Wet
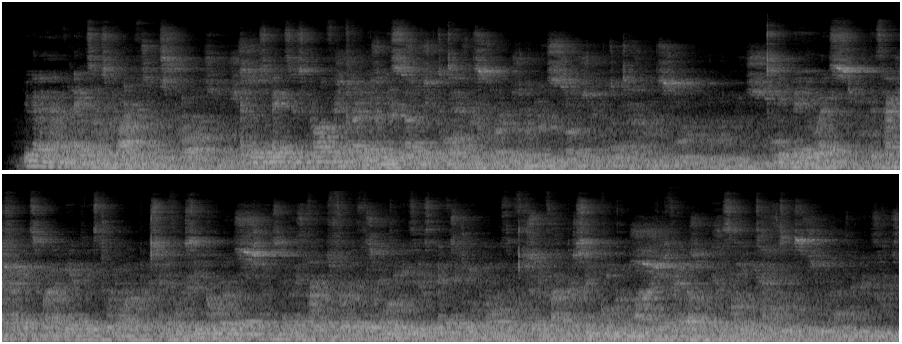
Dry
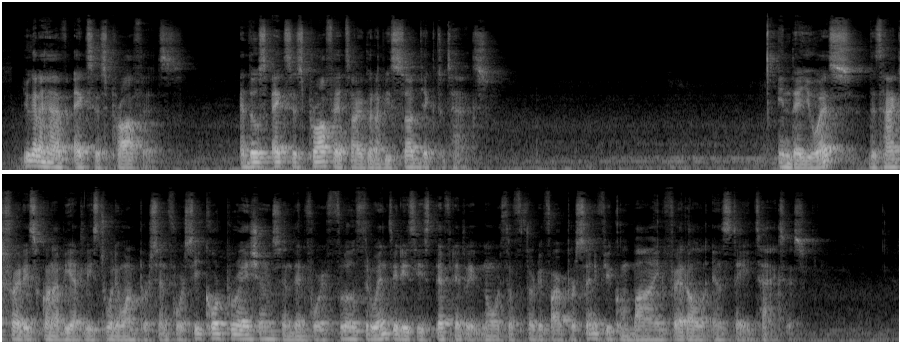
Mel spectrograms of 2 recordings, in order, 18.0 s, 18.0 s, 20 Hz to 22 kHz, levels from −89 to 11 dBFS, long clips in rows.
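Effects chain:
fade in at the beginning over 0.59 s
thirty-one-band graphic EQ 125 Hz +11 dB, 200 Hz +11 dB, 4,000 Hz +10 dB
downward compressor 3 to 1, threshold −31 dBFS, peak gain reduction 14.5 dB
convolution reverb RT60 1.4 s, pre-delay 3 ms, DRR −4 dB
delay with pitch and tempo change per echo 257 ms, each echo −5 semitones, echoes 2
level −6 dB

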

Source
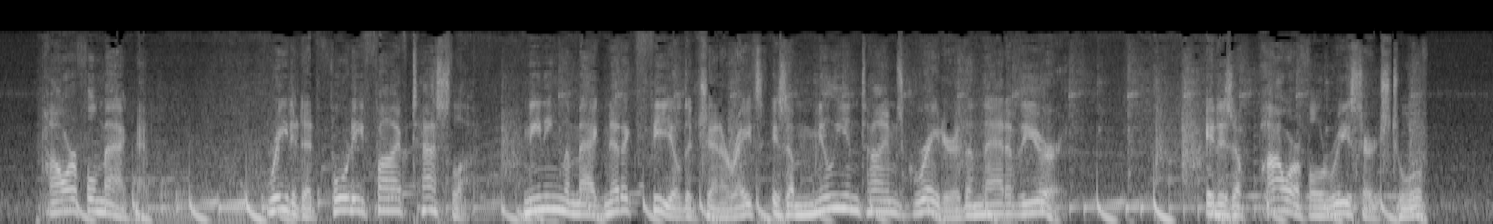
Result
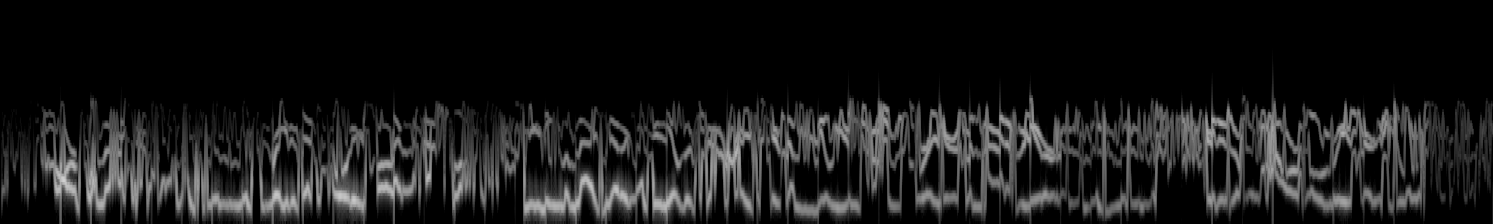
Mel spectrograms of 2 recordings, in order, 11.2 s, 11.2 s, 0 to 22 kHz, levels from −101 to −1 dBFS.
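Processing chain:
three sine waves on the formant tracks
band-pass filter sweep 640 Hz → 2,700 Hz, 0:04.98–0:06.17
pitch modulation by a square or saw wave saw down 4.4 Hz, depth 250 cents

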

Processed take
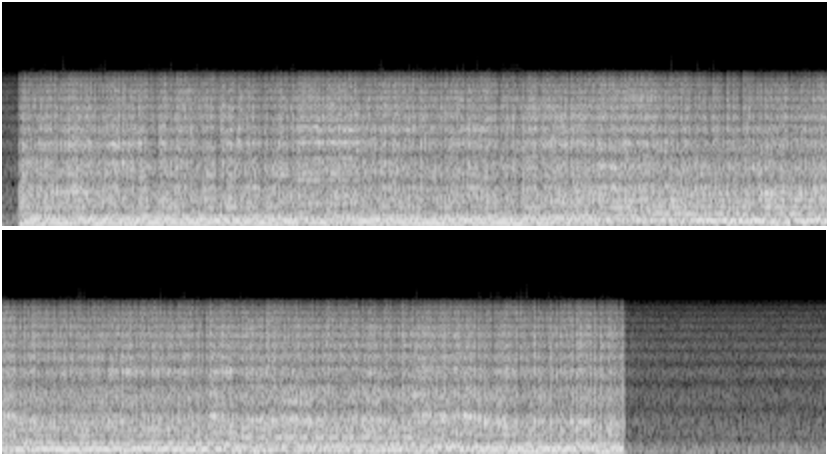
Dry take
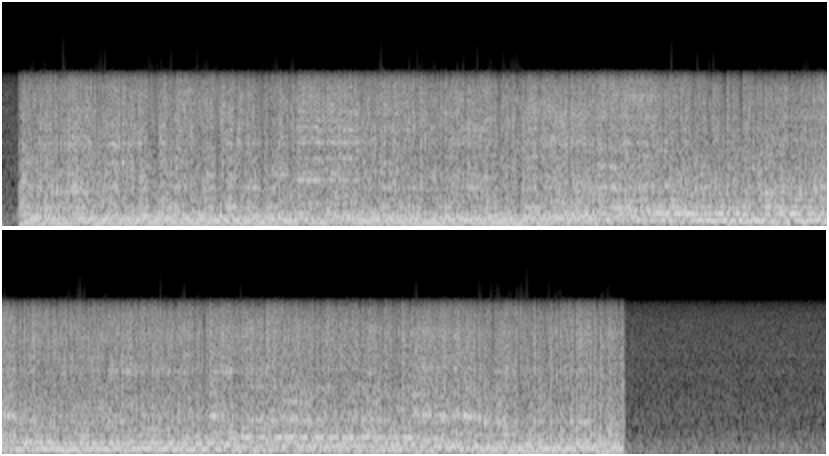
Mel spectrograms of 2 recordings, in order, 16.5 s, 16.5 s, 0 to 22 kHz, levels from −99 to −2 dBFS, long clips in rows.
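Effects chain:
high-frequency loss of the air 140 metres
comb filter 1.9 ms, depth 51%
level +4 dB

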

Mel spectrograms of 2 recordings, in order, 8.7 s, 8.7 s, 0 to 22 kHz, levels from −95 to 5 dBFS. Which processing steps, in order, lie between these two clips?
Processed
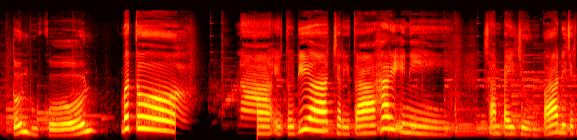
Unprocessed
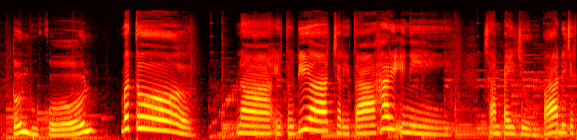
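high-pass filter 320 Hz 24 dB per octave, from 0:02.62 1,200 Hz, from 0:03.85 290 Hz
level +2.5 dB

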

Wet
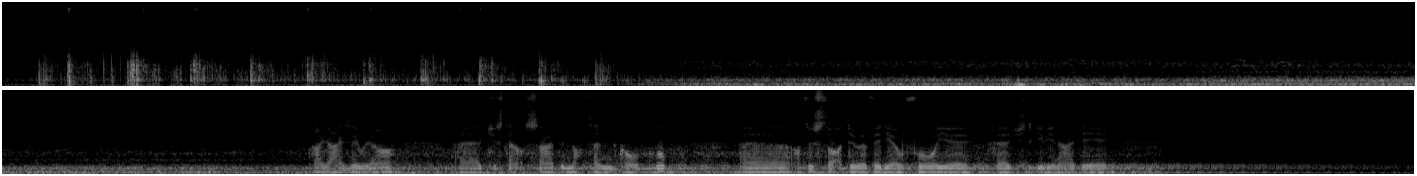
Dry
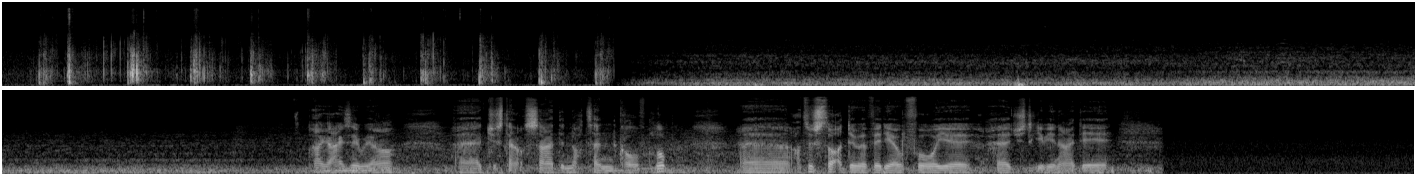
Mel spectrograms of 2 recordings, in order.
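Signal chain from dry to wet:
tube saturation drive 13 dB, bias 0.35
drawn EQ curve 110 Hz 0 dB, 180 Hz −13 dB, 280 Hz +1 dB, 600 Hz −14 dB, 1,000 Hz −3 dB, 1,900 Hz −22 dB, 3,900 Hz −19 dB, 10,000 Hz −29 dB, 15,000 Hz +3 dB
bucket-brigade delay 216 ms, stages 1,024, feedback 82%, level −14.5 dB
level −2.5 dB

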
